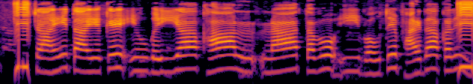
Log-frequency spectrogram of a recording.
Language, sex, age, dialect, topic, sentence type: Bhojpuri, female, 31-35, Northern, agriculture, statement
